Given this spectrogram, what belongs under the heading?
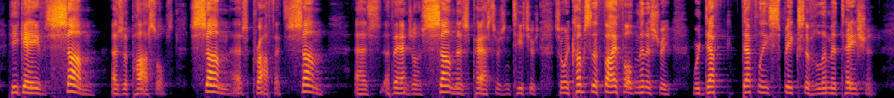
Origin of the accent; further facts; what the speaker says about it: Philadelphia, Pennsylvania, United States; I was raised in Philadelphia.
